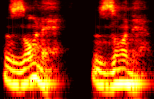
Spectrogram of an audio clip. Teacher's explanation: Burada da iki tane sessiz harf olduğu için biz O'yu kısa okuyacağız. İki sessiz harf tek harf şeklinde okunur.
